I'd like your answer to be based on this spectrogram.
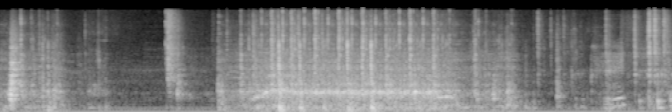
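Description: A home sewing machine stitching fabric for a doll's dress, its rapid mechanical whir running in a short burst of a couple of seconds, close up, with a voice talking before and after.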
